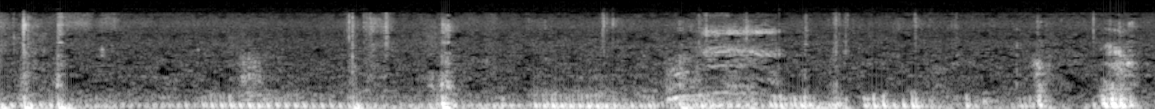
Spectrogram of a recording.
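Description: An Oriental Shorthair cat gives a brief, bending meow over a steady, low rumbling purr.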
